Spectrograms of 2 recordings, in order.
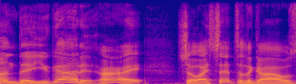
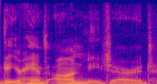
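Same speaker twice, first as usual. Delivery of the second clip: low mock reply; 8 semitones lower than usual. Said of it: "I was like".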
